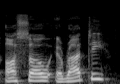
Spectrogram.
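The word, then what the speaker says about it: Ossau-Iraty: The next one on the list here, and correct me if with the pronunciation, but it's an Osso Irati? – Yes, you did very well.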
